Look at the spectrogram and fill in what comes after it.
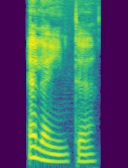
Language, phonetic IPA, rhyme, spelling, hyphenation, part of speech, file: Hungarian, [ˈɛlɛjintɛ], -tɛ, eleinte, ele‧in‧te, adverb, Hu-eleinte.ogg
- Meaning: initially, at first, in the beginning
